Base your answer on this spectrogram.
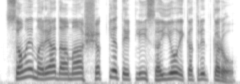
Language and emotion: Gujarati, neutral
